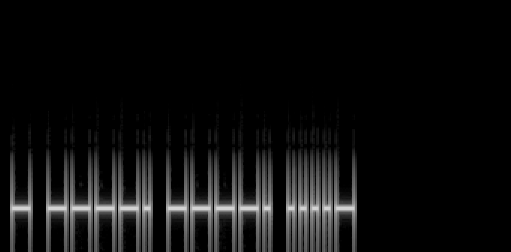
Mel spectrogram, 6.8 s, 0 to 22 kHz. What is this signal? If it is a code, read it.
Morse code, heard as a keyed tone, about 15 wpm, 700 Hz. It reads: T994
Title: Numbers - Contest Style - 4-Digit 15wpm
